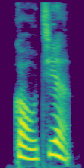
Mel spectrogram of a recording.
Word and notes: 稿件: gǎo jiàn

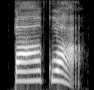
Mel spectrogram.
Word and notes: 八卦: bā guà

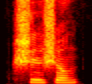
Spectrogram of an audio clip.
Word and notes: 师生: shī shēng

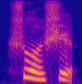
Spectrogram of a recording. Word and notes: 硕士: shuò shì

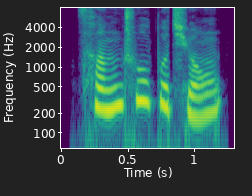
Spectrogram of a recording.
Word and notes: 层出不穷: céng chū bù qióng

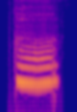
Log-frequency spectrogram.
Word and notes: 鹅: é

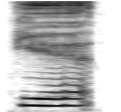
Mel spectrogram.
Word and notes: 约: yāo

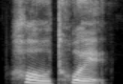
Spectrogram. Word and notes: 后退: hòu tuì

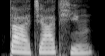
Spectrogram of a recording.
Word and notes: 大家庭: dà jiā tíng

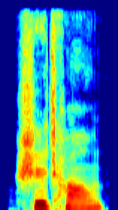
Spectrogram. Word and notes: 时常: shí cháng

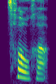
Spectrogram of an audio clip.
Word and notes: 凑合: còu he

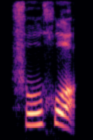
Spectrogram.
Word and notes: 俘获: fú huò

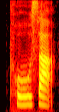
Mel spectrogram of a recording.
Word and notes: 菩萨: pú sà

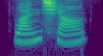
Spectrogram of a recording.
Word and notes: 顽强: wán qiáng

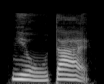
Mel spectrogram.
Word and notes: 纽带: niǔ dài

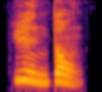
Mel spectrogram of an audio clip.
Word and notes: 运动: yùn dòng

